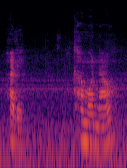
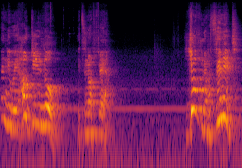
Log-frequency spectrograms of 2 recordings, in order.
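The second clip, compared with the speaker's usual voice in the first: loud and high, humiliated rage; bitter fury; 5 semitones higher, 12 dB louder than usual. Acted. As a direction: throw it at him, loud. Sam bares himself, furious.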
